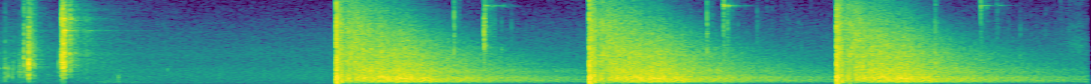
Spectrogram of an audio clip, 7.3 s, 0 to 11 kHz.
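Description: Smith & Wesson SD9 VE pistol firing Fiocchi 92-grain composite copper rounds outdoors, several sharp loud reports with long rolling echoes, preceded by a couple of small metallic clicks.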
